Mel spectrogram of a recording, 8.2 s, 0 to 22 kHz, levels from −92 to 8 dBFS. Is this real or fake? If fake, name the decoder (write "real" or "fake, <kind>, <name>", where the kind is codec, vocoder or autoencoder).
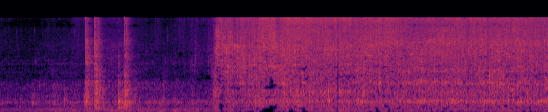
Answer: real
